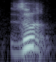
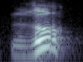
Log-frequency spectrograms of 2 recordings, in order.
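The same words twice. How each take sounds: First: The syllable is said thin and light. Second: The syllable is said thick and heavy. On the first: The speaker calls it wrong. "Jangan baca zur" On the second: The speaker calls it right. "Zur kena tebalkan"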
